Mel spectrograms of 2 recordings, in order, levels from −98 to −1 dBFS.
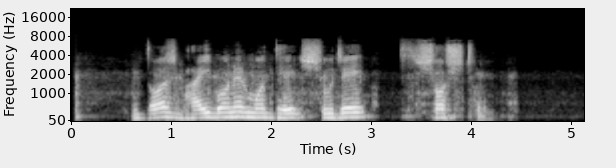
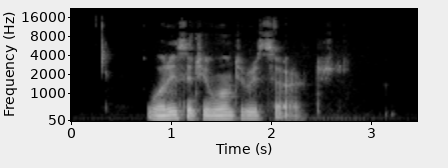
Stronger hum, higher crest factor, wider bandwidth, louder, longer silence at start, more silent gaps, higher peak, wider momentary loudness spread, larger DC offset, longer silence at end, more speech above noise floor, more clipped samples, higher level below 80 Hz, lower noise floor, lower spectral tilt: neither; about the same, 14 dB vs 18 dB; second, 7.2 kHz vs 14.5 kHz; first, -14 LUFS vs -33 LUFS; second, 0.05 s vs 0.3 s; neither; first, 0 dBFS vs -18 dBFS; second, 16 LU vs 21 LU; neither; first, 1 s vs 0.75 s; first, 56 dB vs 44 dB; neither; first, -56 dBFS vs -72 dBFS; second, -70 dBFS vs -76 dBFS; about the same, -6.5 dB/octave vs -5.5 dB/octave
